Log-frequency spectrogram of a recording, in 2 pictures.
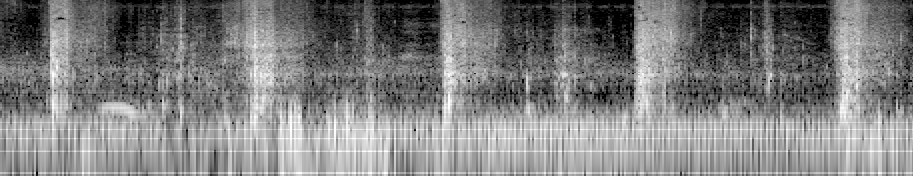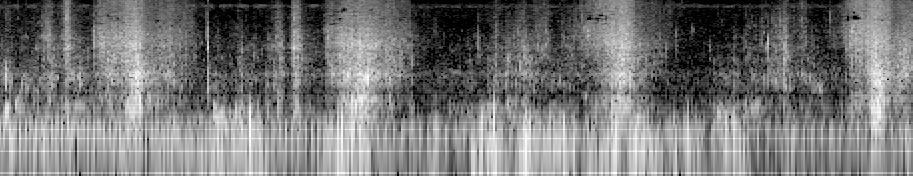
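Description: Plastic bucket scooping and flinging muddy water out of a shallow ditch, about one splash every second and a half, over a steady low hum. The water is being bailed out to drain the ditch and catch the fish in it.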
